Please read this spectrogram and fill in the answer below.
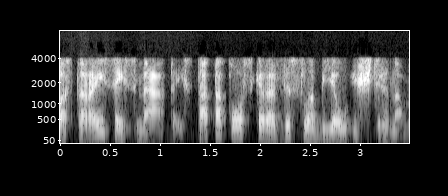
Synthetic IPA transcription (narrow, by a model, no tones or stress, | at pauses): pɐst̪ɐɾɐɪsʲɛɪsmʲæːt̪ɐɪst̪ɑt̪ɐkoːsʲkʲɛɾɐʋʲɪslˠɐbʲjɛʊɪʃʲt̪ʲɾʲɪnɐmɐ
